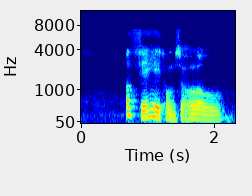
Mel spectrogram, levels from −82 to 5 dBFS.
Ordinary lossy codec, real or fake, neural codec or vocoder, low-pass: Opus, 64 kbps; fake; codec, 16 kHz, 1.1 kbps, Voila-Tokenizer; 7.2 kHz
